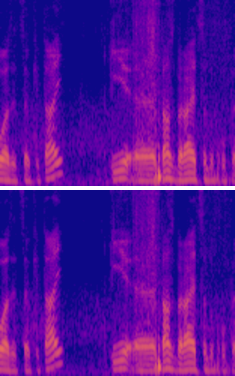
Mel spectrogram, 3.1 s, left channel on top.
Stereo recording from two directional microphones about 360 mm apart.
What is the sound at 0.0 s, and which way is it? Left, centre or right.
Speech, centre.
